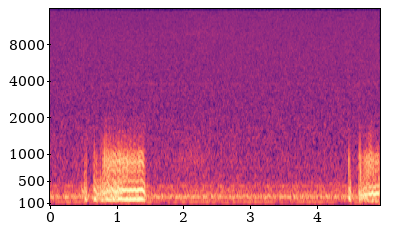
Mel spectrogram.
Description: This is how my little Chihuahua, Luna, sounds when she's sleeping.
